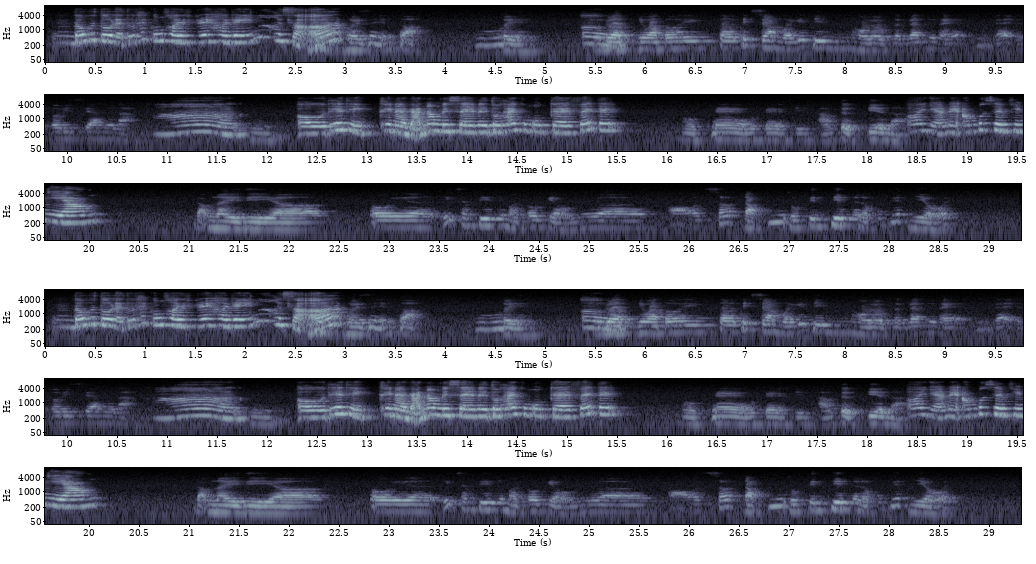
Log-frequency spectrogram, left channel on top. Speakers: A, on the right; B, on the left.
A: đối với tôi là tôi thấy cũng hơi hơi rén á, hơi sợ
B: Hơi,
A: á.
B: hơi rén cả. Ôi,
A: ừ
B: được, nhưng mà tôi tôi thích xem mấy cái phim hồi hộp giật gân như thế. Đấy, để tôi đi xem xem nào.
A: à
B: Ừ.
A: ừ thế thì khi nào rảnh ông đi xem đi tôi thấy cũng ok phết đấy
B: Ok, ok, phim Thám Tử Kiên à.
A: ôi dạo này ông có xem phim gì không
B: Dạo này thì ờ, tôi ờ, ít xem phim nhưng mà tôi kiểu như ờ, có search đọc nhiều thông tin phim nên là cũng biết nhiều ấy.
